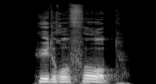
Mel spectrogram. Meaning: hydrophobic (lacking an affinity for water)
- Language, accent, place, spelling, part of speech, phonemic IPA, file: German, Germany, Berlin, hydrophob, adjective, /ˌhydʁoˈfoːp/, De-hydrophob.ogg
